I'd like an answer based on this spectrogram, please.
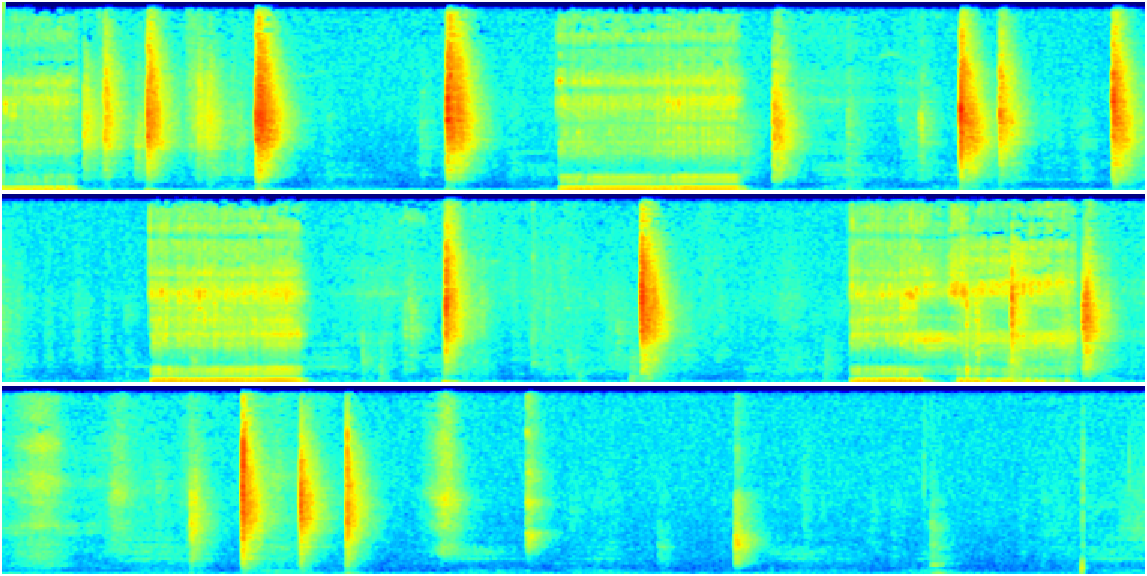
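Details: Kaiser, a five-month-old Shar Pei puppy, snores in his sleep. Loud, low, rasping snore bursts come roughly every four to five seconds, with many sharp clicks and small knocks scattered between them.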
